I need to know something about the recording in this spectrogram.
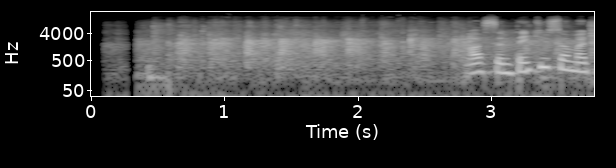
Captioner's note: audience applauding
